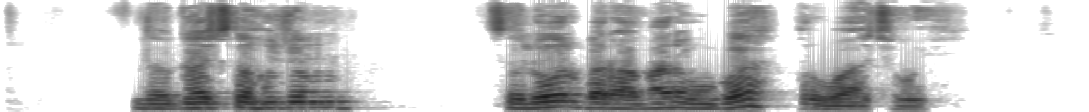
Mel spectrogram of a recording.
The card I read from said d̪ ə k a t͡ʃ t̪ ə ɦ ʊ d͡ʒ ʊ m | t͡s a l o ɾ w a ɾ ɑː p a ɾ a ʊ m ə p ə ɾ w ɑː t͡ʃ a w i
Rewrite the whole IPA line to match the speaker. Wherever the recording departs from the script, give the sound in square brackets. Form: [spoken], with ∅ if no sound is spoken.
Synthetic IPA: d̪ ə [ɡ] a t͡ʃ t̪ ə ɦ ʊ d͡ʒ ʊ m | t͡s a l o ɾ [b] a ɾ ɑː [b] a ɾ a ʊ [b] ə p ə ɾ w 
